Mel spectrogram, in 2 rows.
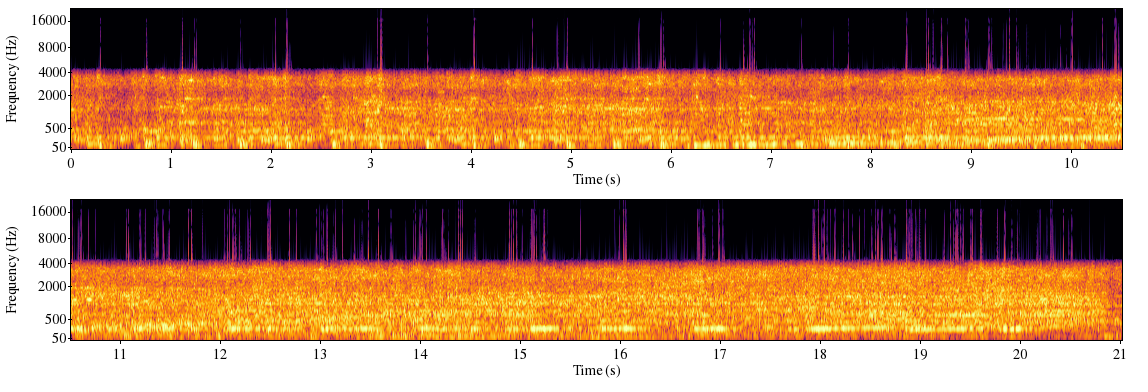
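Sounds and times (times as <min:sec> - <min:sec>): electronic dance music: 0:00.0 - 0:21.0
repeating synth note: 0:04.8 - 0:21.0.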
